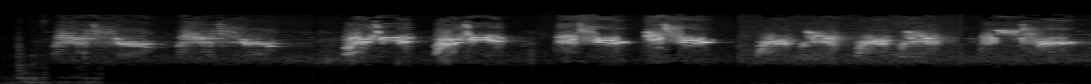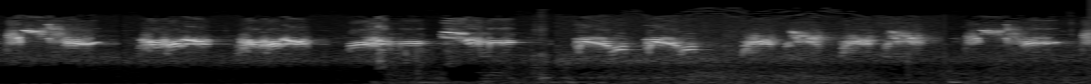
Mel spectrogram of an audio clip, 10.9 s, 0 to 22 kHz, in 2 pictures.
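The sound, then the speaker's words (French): A rapid series of ten bright songs from male finches repeats back to back, each a quick cascade of chirpy notes ending in a flourish, clear with no voices; the songs differ slightly from one male to another. “Je vous fais entendre une série de 10 vocalisations de pinsons.”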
